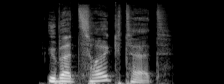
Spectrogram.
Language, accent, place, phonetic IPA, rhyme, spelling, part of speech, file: German, Germany, Berlin, [yːbɐˈt͡sɔɪ̯ktət], -ɔɪ̯ktət, überzeugtet, verb, De-überzeugtet.ogg
- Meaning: inflection of überzeugen: 1. second-person plural preterite 2. second-person plural subjunctive II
